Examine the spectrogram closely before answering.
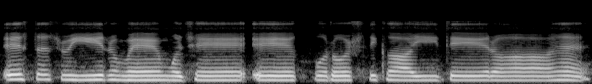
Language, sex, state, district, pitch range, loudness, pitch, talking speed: Hindi, female, Madhya Pradesh, Katni, 195-210 Hz, -13 LUFS, 200 Hz, 100 wpm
